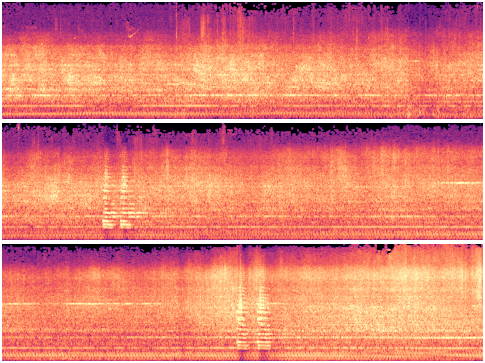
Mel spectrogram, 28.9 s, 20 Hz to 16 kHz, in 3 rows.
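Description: Union Pacific EMD SD70M diesel locomotives working upgrade with a freight train, a steady engine drone that grows as the units approach. Two brief clattering bursts come about 12 and 24 seconds in.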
